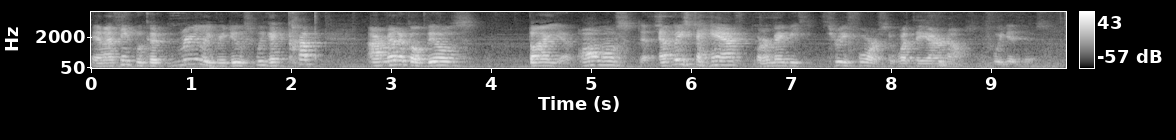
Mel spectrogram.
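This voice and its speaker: A man speaks at a moderate pace in a high voice, with lively intonation and big swings in loudness. Noticeable background noise and audible room echo surround him. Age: 80s+. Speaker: audience member at public discussion forum. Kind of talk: open forum comment. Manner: halting.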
